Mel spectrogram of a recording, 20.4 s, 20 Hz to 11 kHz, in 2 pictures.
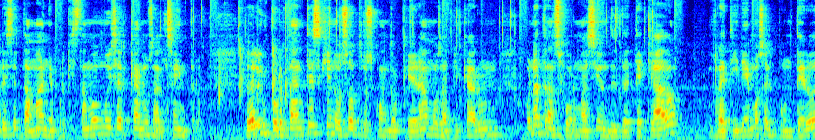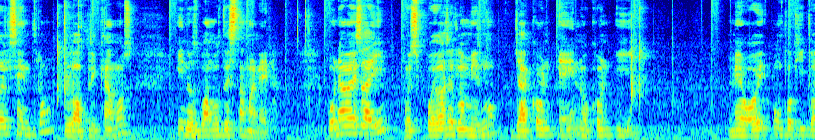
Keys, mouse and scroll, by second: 3.0 ctrl+z, 3.4 ctrl+z, 4.1 click, 5.0 click, 5.6 click, 6.2 click, 7.5 click, 8.1 click, 10.9 i, 18.1 e.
